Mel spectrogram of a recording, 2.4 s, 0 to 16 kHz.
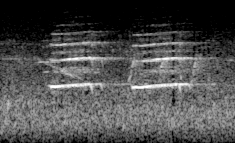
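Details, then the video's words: Adult bald eagle at the Decorah nest on 7 July 2022, back with a fish and calling warnings at a young juvenile eagle perched nearby. Two drawn-out, thin whistled notes, each about half a second, with a steady background hiss. "Eagle guards his fish from Intruder!"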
